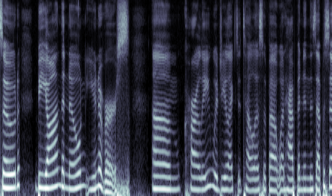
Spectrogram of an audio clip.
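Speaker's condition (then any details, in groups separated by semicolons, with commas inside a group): No condition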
